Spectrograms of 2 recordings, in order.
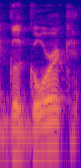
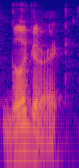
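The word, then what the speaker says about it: Gligorić: a young man Sedar some people say goric I think is the English pronunciation I think the correct pronunciation of his name is gligoric but but he was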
